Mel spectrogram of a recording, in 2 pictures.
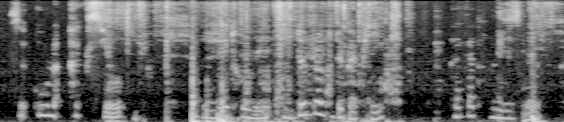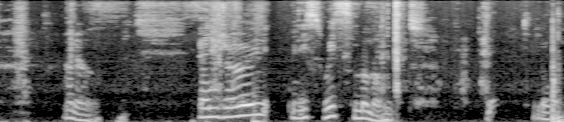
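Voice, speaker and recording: A woman hosting a craft channel, showing her purchases in a relaxed, chatty way with many fillers. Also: mid-range voice. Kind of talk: casual haul video. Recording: lo-fi with audible background noise.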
